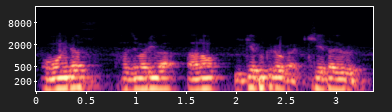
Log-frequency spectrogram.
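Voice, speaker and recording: A man from Okayama performing his own poetry live, with rough, streetwise declamation. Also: medium pitch, level tone, moderate pace, reverberant, narrow, tinny audio. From Okayama, Japan. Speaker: spoken-word poet. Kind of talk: live spoken-word poetry reading.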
